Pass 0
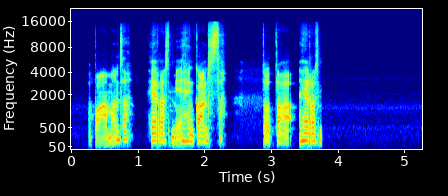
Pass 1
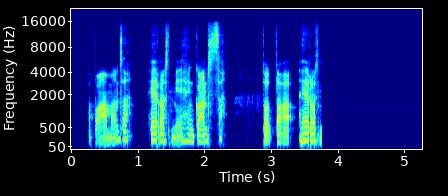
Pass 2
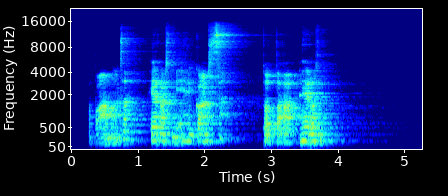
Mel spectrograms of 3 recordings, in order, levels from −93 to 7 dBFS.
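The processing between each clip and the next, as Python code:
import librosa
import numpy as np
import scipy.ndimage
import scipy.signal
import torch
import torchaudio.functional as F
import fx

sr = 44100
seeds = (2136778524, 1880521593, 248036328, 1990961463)

y1 = fx.level_steps(x, sr, step_db=10)
y1 = F.gain(torch.from_numpy(y1), -7.5).numpy()
y2 = fx.resonator_bank(y1, sr, root=44, chord='minor', decay_s=0.21)
y2 = fx.echo_feedback(y2, sr, ms=91, feedback_pct=48, wet_db=-13.0)
y2 = fx.rev_double_slope(y2, sr, seeds[0], early_s=0.76, late_s=2.7, knee_db=-25, drr_db=2.5)
y2 = F.gain(torch.from_numpy(y2), 2.0).numpy()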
